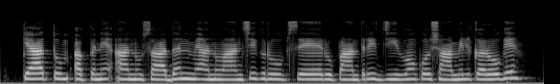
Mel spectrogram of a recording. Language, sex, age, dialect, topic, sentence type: Hindi, female, 18-24, Hindustani Malvi Khadi Boli, agriculture, statement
